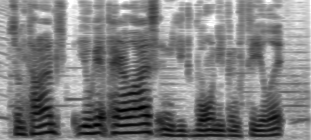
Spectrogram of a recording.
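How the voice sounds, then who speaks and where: Very fast speech from a man at a medium pitch, with very wide pitch swings and music in the background. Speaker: gaming YouTuber. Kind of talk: gameplay commentary. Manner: halting.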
